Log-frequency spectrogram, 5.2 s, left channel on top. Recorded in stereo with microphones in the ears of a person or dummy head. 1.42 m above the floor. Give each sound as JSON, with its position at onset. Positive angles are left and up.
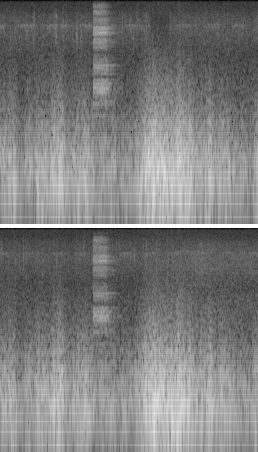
{"t": 1.9, "sound": "a buzzer", "side_deg": 10}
